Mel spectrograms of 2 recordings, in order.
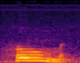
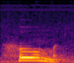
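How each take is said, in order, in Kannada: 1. ಸ್ವರ ಉದ್ದವಾದ 'oo' ಧ್ವನಿ. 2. ಸ್ವರ ಉದ್ದವಾದ 'oo' ಧ್ವನಿ.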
